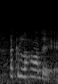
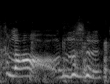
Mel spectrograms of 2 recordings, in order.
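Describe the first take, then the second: First: ACCOLADE higher and softer, ending "-ah-day"; playful mispronunciation. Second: ACCOLADE drawn out very slowly, high and loud, ending "-ahd"; a long, laughing, over-fancy "accolahd" for ACCOLADE; fancy pronunciation. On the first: Player varying accolade for laughs, playfully mispronounced as "accolah-day". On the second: Player showing off another way to say accolade, fancy and drawn-out. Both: Shown as a demonstration. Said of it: "I say it differently every time".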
